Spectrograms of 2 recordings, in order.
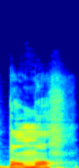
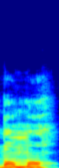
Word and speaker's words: bon mot: It's bon mot. It's, French. The people have Oh, the spoken. T. The T is silent, right? It's the T is silent. It's bon mot.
